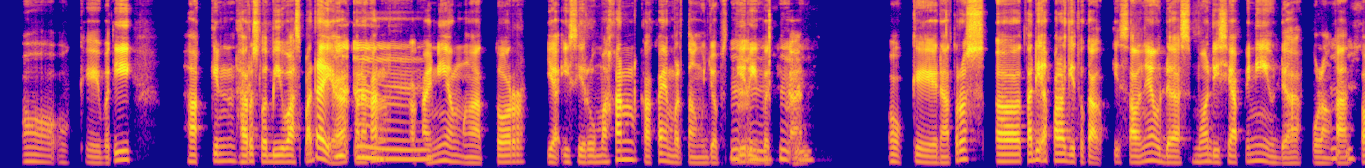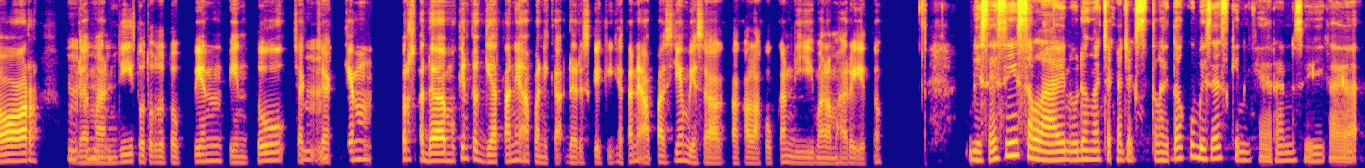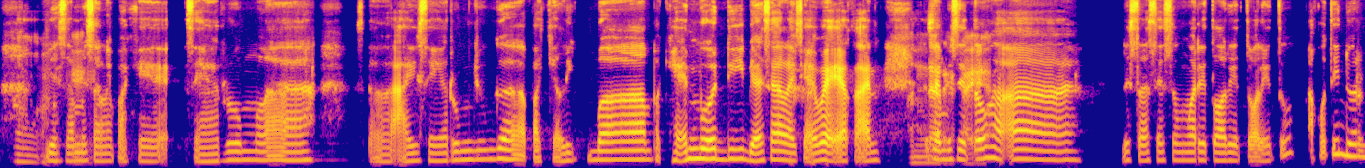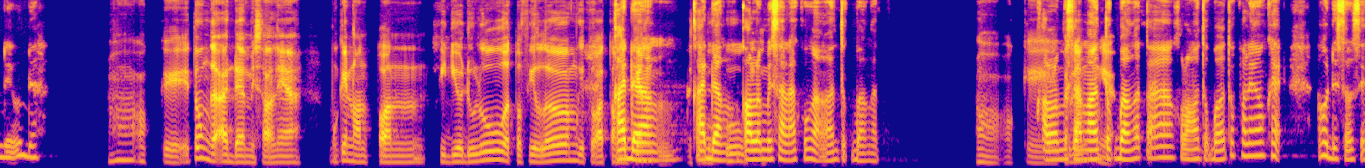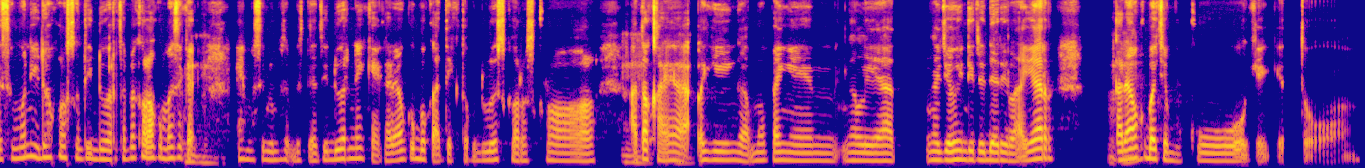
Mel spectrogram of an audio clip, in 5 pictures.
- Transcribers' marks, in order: "berarti" said as "beti"; "makin" said as "hakin"; tapping; "misalnya" said as "kisalnya"; in English: "skincare-an"; in English: "eye serum"; in English: "lip balm"; in English: "hand body"; chuckle; other background noise; "bisa" said as "bisda"; in English: "scroll-scroll"
- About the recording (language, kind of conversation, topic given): Indonesian, podcast, Apa rutinitas malammu sebelum tidur yang membuat rumah terasa aman dan tenang?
